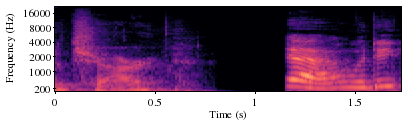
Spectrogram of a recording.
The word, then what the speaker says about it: char: Called it char. Yeah, what do you call it? Kind of reminds me of like share. Like you pronounce it. Yeah, like yeah, like share but char.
